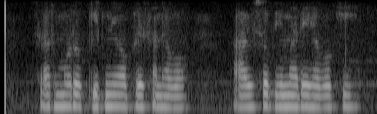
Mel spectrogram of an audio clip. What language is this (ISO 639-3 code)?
ori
